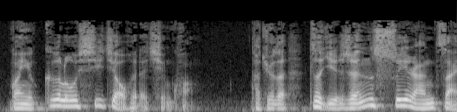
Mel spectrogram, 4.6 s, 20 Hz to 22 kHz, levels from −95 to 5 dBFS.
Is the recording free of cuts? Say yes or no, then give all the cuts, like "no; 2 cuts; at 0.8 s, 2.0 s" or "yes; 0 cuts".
no; 1 cut; at 2.3 s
